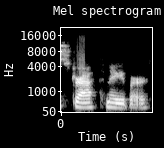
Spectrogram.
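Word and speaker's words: Strathnaver: I'm gonna have you say the title because I'll pronounce it wrong. So it's called The Twins of Strath Neighbor.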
